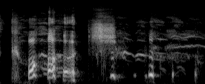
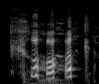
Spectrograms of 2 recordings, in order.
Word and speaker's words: Koch: It's Koch. It's not Cock. Koch is Koch Records, man. Yo, so when you There's talk no about Kevin way you O'Connor, you call him, man. You call him Koch?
